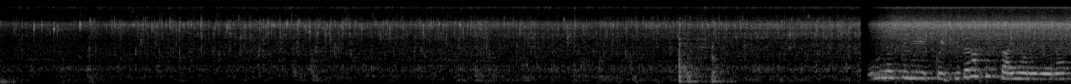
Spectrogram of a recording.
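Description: Fish dropped into hot oil heated over a medium flame, giving a steady close sizzle that cuts out briefly and then returns as a louder, bubblier fry.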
